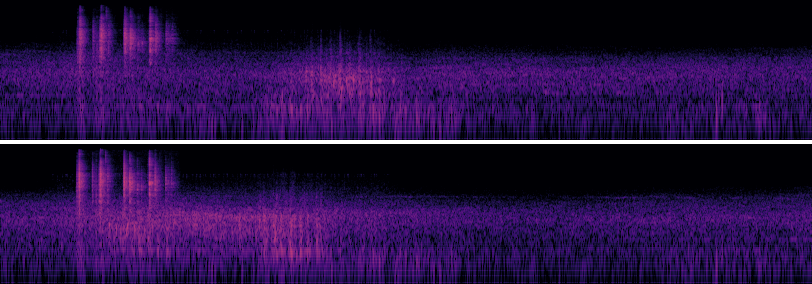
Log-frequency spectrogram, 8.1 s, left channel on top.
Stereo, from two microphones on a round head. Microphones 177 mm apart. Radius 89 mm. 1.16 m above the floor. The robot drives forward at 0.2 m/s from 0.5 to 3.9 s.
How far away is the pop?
About 1.2 m.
